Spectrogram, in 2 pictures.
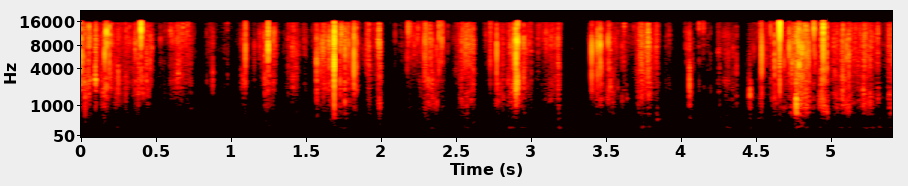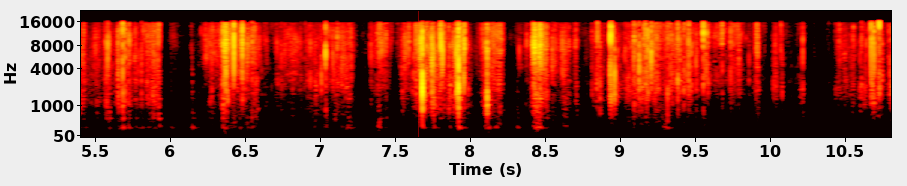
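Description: Clear slime with plastic star sequins is held between both hands, and fingertips stretch it into a band and press it together. The result is a dense run of quiet, bright crinkling and crackling with short sharp snaps and no low end.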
